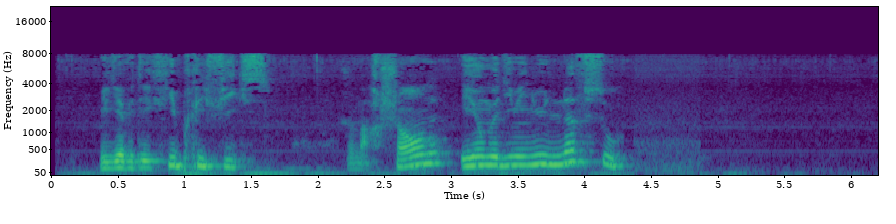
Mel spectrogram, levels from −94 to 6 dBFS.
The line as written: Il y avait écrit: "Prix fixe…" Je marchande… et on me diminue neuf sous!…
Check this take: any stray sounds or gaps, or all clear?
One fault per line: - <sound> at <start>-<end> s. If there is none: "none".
none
